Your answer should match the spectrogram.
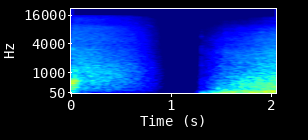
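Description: Faint steady rush of river water fades out to a moment of total silence at an edit, then comes back in louder with a low rumble, about a second and a half in.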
